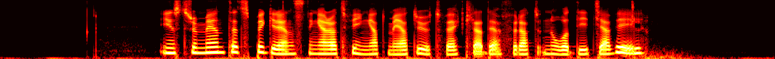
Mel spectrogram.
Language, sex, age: Swedish, female, 46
